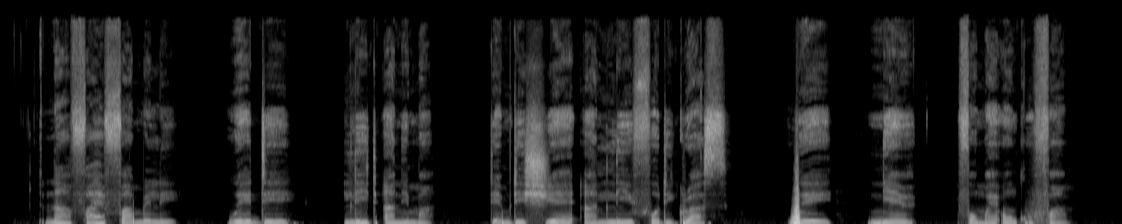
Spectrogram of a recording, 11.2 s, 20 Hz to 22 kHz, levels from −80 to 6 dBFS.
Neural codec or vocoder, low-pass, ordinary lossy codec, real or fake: vocoder, 48 kHz, 128 mel bands, Vocos; none; none; fake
